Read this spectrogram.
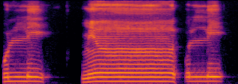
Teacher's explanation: کاف کو لام کے ساتھ ملا رہے ہیں کیونکہ لام مشدد ہے. لام زیر لی، کلی.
